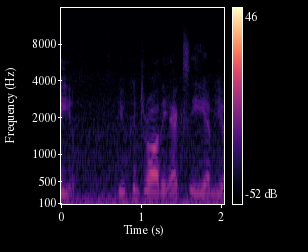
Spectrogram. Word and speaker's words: xEMU: that's what we're going to do on our xemu suit today did i say it right patricia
